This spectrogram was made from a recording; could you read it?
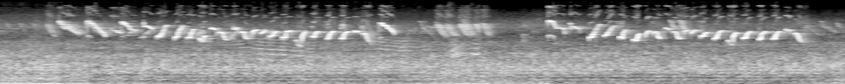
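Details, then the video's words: White-eye given water therapy to bring it into full song: rapid high chirping phrases of quick descending notes, two long bursts, with a low rumble of passing traffic early on. "Terapi Air Untuk Burung Pleci biar Cepet Nembak"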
